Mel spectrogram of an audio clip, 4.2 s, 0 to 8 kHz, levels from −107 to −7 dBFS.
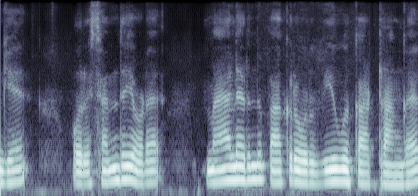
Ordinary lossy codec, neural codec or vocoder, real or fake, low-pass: none; codec, 16 kHz, 4 kbps, X-Codec, HuBERT features, trained on LibriSpeech; fake; none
